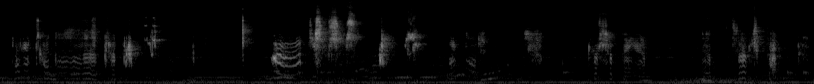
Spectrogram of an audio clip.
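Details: Budgerigar kept as a pet, talking in a string of words: dense, fast chatter of buzzy syllables, wavering warbles and sharp high chirps, about three per second, louder in the middle, in a quiet room.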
